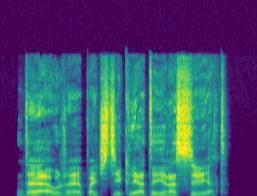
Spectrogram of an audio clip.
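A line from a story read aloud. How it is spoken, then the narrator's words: Grumbling. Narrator (Russian): проворчал Конан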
